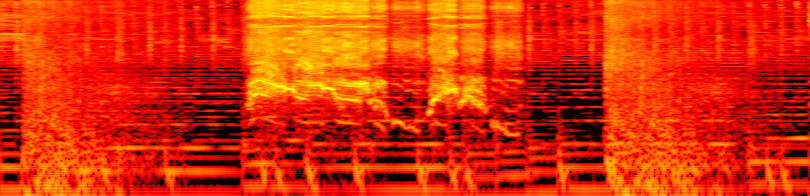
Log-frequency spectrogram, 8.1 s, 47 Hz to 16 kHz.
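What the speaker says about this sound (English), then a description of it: "If she dies during any point in this level, Wex will do this absolutely shrill scream that just haunts my nightmares" Wex, a character in the video game Wild 9, lets out shrill dying screams in distressed bursts between stretches of game music and impacts, loud and close.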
